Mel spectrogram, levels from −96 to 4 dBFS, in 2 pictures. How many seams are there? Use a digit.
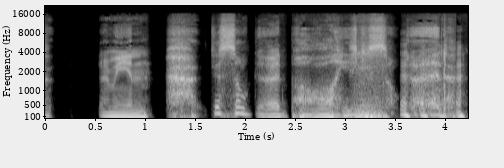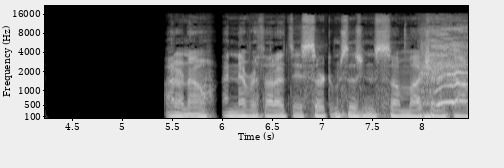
0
